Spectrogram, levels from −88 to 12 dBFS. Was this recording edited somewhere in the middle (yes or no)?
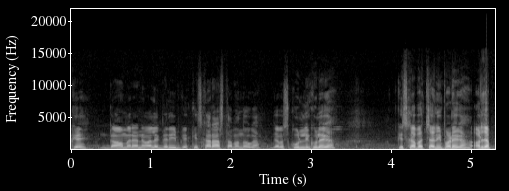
no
